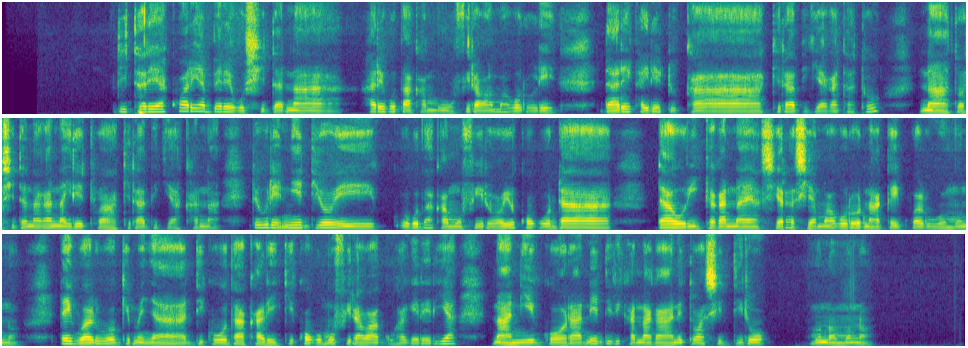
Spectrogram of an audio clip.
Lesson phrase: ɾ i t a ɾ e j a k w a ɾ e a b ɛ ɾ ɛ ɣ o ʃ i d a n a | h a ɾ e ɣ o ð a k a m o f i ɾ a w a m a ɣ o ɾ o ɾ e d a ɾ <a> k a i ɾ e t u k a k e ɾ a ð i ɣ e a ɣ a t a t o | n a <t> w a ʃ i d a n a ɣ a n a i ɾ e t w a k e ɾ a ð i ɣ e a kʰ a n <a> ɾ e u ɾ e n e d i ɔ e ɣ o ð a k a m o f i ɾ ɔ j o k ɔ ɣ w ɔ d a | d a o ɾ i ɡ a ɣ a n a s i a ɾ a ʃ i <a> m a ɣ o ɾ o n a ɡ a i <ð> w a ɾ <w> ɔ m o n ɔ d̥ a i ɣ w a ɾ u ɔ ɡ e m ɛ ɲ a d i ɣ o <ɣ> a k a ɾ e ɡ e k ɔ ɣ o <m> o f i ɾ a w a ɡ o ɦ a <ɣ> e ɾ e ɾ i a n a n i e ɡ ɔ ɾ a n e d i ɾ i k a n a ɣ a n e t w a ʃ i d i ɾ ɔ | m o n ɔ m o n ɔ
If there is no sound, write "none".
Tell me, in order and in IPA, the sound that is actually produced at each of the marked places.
e, t, a, a, ɣ, u, ð, m, ɣ

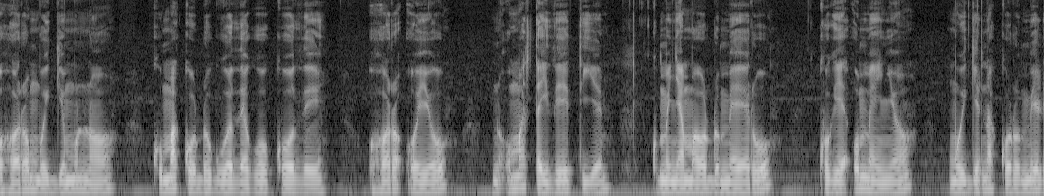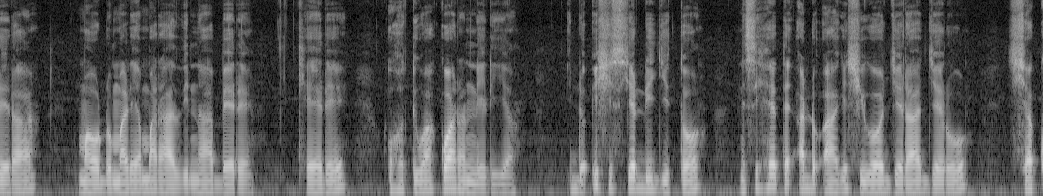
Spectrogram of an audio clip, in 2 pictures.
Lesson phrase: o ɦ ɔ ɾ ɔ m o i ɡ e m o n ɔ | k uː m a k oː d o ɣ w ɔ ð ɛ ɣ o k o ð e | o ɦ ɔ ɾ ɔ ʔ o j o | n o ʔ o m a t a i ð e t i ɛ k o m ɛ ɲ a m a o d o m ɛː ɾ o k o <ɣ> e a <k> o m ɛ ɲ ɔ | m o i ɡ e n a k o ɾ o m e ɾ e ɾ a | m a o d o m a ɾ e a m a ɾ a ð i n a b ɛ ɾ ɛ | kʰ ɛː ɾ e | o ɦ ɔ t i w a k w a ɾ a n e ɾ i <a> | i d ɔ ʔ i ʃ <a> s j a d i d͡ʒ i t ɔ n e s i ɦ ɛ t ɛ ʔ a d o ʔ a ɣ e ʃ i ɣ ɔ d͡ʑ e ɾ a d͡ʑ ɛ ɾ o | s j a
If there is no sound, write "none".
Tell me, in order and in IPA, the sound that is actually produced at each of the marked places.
ɣ, ʔ, a, i

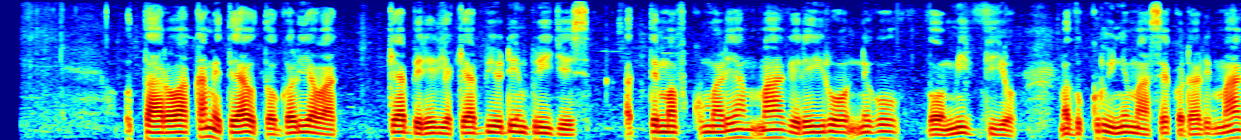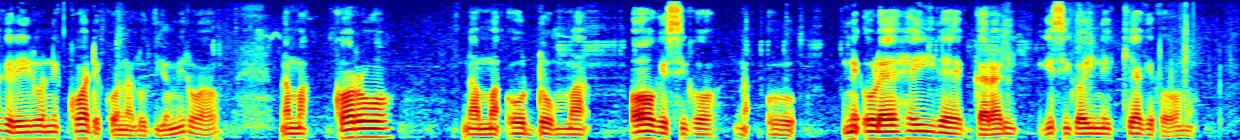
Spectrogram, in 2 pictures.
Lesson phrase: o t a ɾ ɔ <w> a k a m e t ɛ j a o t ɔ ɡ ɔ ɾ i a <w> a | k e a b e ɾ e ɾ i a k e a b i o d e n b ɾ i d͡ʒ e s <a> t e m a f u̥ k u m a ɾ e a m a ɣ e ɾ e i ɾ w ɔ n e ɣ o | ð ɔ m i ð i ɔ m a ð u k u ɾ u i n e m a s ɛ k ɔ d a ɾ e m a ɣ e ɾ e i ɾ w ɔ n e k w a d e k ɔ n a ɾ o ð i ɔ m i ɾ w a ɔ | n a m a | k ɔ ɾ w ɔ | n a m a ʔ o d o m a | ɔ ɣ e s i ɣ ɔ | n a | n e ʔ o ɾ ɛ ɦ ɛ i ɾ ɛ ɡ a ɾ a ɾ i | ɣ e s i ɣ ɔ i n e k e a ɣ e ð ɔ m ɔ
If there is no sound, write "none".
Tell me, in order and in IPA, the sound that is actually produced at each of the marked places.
w, w, a

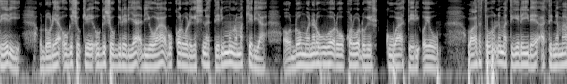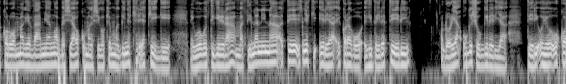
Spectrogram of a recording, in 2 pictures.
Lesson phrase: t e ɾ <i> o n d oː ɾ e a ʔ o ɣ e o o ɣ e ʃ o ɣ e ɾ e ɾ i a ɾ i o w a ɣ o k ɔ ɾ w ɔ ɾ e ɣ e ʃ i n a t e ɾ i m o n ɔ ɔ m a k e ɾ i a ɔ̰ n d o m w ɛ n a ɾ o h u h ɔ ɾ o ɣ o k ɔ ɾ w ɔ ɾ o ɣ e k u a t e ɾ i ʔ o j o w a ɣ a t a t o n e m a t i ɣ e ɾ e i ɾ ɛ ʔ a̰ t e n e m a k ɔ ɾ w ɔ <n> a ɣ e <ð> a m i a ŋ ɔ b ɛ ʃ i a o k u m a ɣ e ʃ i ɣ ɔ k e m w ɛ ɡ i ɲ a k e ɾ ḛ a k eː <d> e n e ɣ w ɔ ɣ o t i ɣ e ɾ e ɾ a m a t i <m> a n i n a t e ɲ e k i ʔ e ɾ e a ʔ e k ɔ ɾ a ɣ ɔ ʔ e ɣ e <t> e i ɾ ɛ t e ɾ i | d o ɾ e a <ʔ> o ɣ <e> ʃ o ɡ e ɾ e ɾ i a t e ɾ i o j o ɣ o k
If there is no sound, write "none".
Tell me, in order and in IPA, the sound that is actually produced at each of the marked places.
i, m, ð, ɡ, n, t, ʔ, e

